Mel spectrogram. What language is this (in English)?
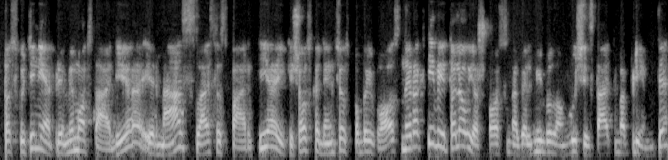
Lithuanian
